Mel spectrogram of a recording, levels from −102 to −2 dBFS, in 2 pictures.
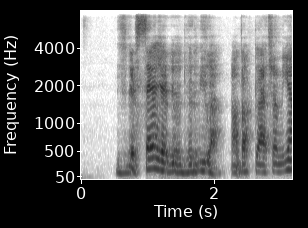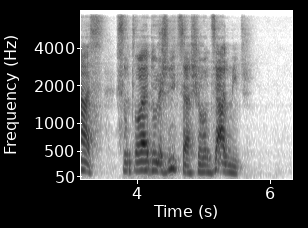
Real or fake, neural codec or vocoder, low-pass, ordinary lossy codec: fake; codec, 24 kHz, 1 kbps, SNAC; 7.2 kHz; none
